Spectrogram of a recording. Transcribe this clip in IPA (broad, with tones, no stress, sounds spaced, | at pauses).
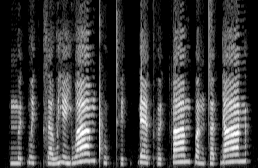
ŋ ɵ˨˥ t̚ w ɪ˨ k̚ t͡s ɐ˨˥ w j e˨˧ j w aː˥ m kʷʰ ɐ˨ p̚ t̪ʰ ɪ˨ k̚ ɪ˥ k̚ ɛː˧ pʰ ɵ˨˥ t̚ f aː˥ m p ɐ˨ ŋ t̪ ɐ˨˥ t̚ j aː˥ ŋ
